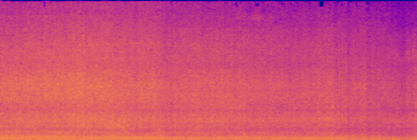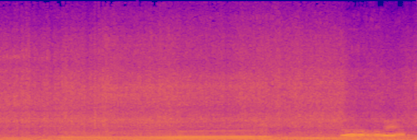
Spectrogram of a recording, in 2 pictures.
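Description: A motorcycle engine slows and winds down in pitch.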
